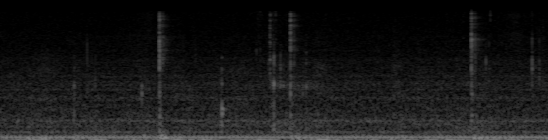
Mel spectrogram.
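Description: A handful of sharp, separate computer mouse clicks, irregularly spaced, over a faint steady low hum.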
